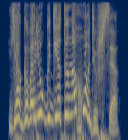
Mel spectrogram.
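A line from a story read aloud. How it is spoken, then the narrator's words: Yelled, losing composure. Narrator (Russian): Заорала она, забыв данное себе обещание оставаться спокойной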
